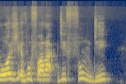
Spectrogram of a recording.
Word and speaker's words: fondue: E se pronuncia fondue. Fondue. Tem até um sotaque francês para falar aí, né?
